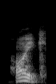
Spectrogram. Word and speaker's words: Cuijk: From I have to pronounce this. Cuijk, is it spelled Cuijk? Hoik.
